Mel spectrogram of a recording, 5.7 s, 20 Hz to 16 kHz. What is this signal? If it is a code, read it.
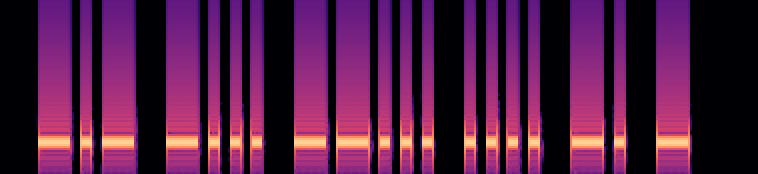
Morse code, heard as a keyed tone, about 15 wpm, 700 Hz. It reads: KB7HNT
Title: USA Callsign DE Callsign - 6 Characters - 15wpm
